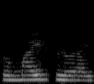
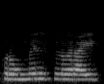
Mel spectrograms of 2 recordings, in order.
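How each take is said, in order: First: The second syllable of chromyl has an 'ai' diphthong. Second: The second syllable of chromyl has a short 'i'. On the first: "क्रोमाइल chloride कह लो" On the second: "pronunciation आप कर सकते हो, क्रोमिल chloride कह लो"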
